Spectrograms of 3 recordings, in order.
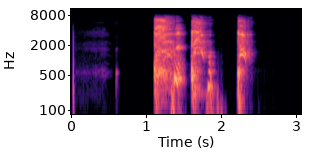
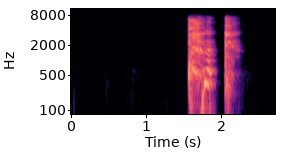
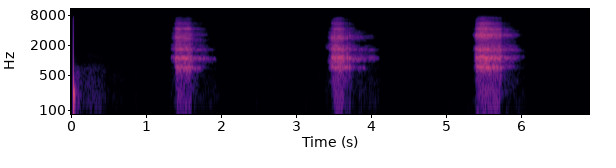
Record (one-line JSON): {"three_cough_length": "3.1 s", "three_cough_amplitude": 13760, "three_cough_signal_mean_std_ratio": 0.41, "cough_length": "2.7 s", "cough_amplitude": 14429, "cough_signal_mean_std_ratio": 0.33, "exhalation_length": "6.9 s", "exhalation_amplitude": 1043, "exhalation_signal_mean_std_ratio": 0.31, "survey_phase": "alpha (2021-03-01 to 2021-08-12)", "age": "18-44", "gender": "Female", "wearing_mask": "No", "symptom_cough_any": true, "symptom_new_continuous_cough": true, "symptom_abdominal_pain": true, "symptom_fatigue": true, "symptom_fever_high_temperature": true, "symptom_headache": true, "symptom_onset": "4 days", "smoker_status": "Never smoked", "respiratory_condition_asthma": false, "respiratory_condition_other": false, "recruitment_source": "Test and Trace", "submission_delay": "0 days", "covid_test_result": "Positive", "covid_test_method": "RT-qPCR", "covid_ct_value": 18.8, "covid_ct_gene": "ORF1ab gene"}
